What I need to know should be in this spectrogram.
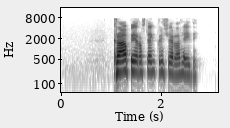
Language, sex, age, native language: Icelandic, female, 40-49, Icelandic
